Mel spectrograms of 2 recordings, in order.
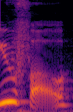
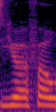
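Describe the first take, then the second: First: It is said as one single word. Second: It is spelled out as three separate letters. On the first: "like just one word, like an actual word" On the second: "instead of saying the letters, like an acronym"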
